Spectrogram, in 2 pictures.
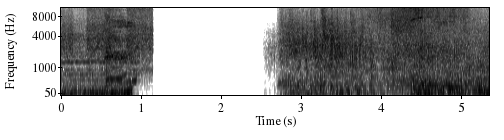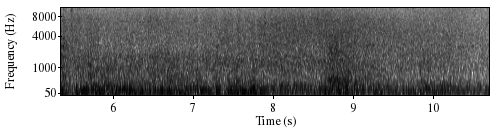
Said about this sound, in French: La tempête est trop envahissante. Je sais. Les vagues nous passent dessus.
